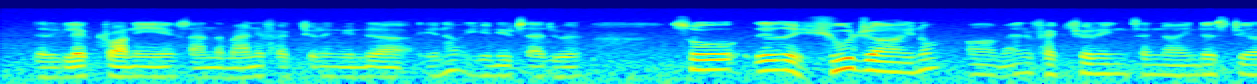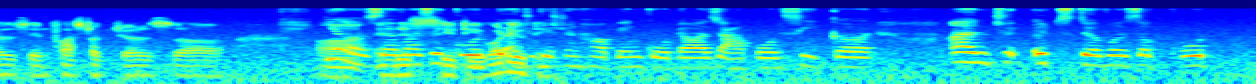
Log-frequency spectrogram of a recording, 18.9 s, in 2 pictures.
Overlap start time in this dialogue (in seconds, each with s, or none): 11.9 s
